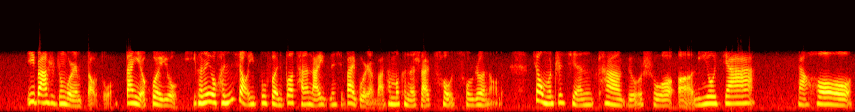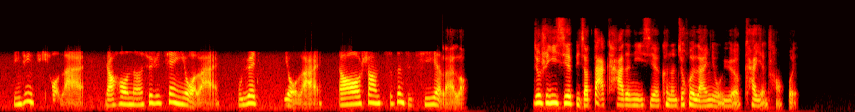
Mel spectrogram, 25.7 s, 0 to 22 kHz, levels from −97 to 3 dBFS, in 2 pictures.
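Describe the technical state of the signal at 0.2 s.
At 0.2 s the speech is band-limited, with nothing above 3.8 kHz, from 0.0 to 19.47 s, most likely from the input switched to a poorer device. Unlike a simple filter, it brings its own background noise about 30 dB down and a boxy tone, then clears at 19.47 s with no gap or level jump.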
